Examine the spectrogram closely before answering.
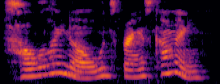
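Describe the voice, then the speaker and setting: A woman reading the part of an eager, curious little girl in a picture book, with expressive questioning. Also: fairly high pitch, normal speed, close to an everyday voice, low-quality recording.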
